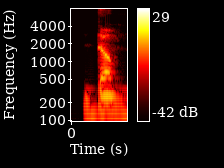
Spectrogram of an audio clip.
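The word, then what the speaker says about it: dumb: बी से पहले क्या जब भी बी से पहले ए आता है क्या आता है बी से पहले एम आता है तो बी साइलेंट होता है जैसे हम इसमें देखें डी यू एम बी डीयू एम बी डम डम मींस गूंगा अब देखो बी से पहले क्या आ रहा है एम डी से पहले क्या आ रहा है एम और ए एम आ रहा है तो बी क्या हो गया साइलेंट हो गया अगर जब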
